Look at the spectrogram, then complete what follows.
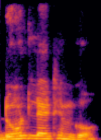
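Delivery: ordinary talk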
